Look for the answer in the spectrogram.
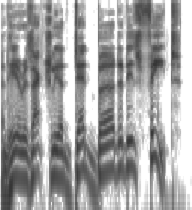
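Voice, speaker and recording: A man's voice: medium pitch, very animated, moderate pace, a bit bright, no room sound, voice pushed up. A man voicing a pompous, self-important town mayor in a storybook, in exclamatory phrases. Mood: officious.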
